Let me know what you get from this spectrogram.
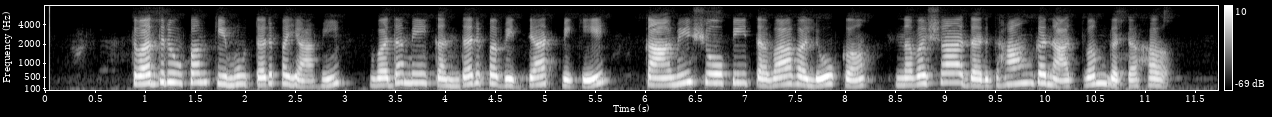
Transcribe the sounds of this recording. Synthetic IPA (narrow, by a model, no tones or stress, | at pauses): t̪ʋɐd̪ɾuːpɐmkimut̪ɐɾpɐjaːmi | ʋɐd̪ɐmeːkɐnd̪ɐɾpɐʋid̪jaːt̪̚mikeː | kaːmeːʃoːpit̪ɐʋaːʋɐloːkɐ | nɐʋɐʃaːd̪ɐɾɡʱaːŋɡɐnaːt̪ʋɐmɡɐt̪ɐɦɐ̆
